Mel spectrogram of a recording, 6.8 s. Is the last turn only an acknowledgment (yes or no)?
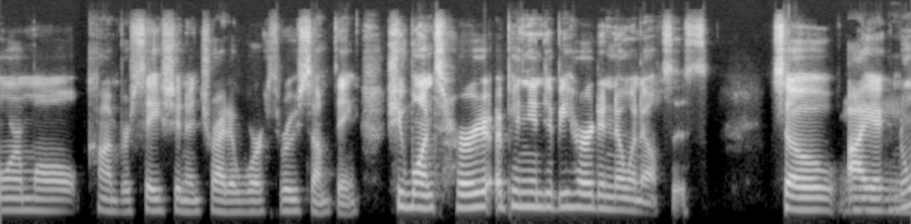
yes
